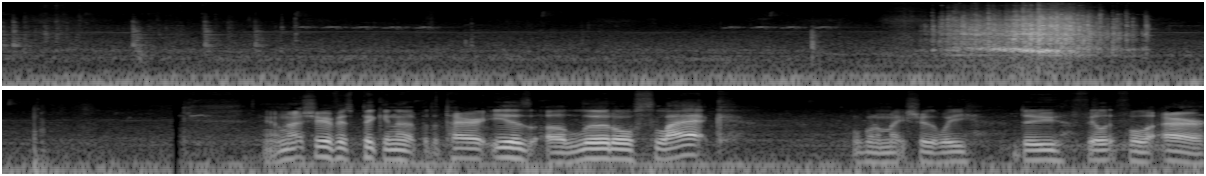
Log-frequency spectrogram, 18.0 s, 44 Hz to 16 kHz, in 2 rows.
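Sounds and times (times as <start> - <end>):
jack clicks: 6.9 - 8.6.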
